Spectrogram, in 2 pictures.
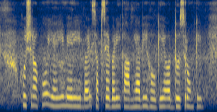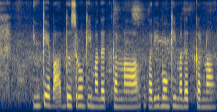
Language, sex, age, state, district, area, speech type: Urdu, female, 18-30, Telangana, Hyderabad, urban, spontaneous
